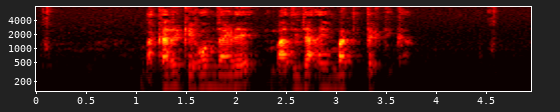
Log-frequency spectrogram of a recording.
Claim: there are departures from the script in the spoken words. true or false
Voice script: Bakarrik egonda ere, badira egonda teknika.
true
